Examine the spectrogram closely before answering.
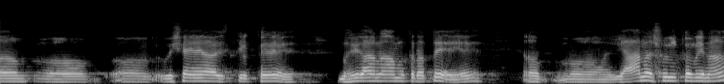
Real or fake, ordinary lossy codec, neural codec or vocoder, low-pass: fake; Opus, 24 kbps; codec, 44.1 kHz, 2.6 kbps, SNAC; 7.2 kHz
